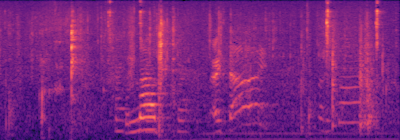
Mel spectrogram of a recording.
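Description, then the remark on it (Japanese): Several light clinks and knocks of a small frying pan and pot being handled, scattered irregularly while people talk over them, as fried eggs are being made. “フライパンですよ、卵焼き、目玉焼きは、うん、アンパンマンが応援してるよ、 うん、 でもお鍋で、うん、”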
